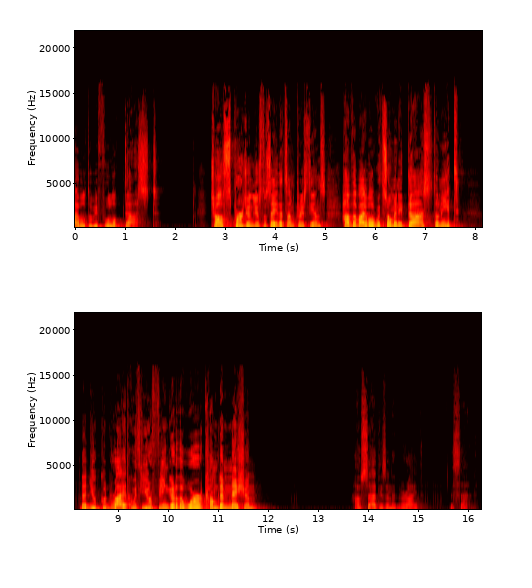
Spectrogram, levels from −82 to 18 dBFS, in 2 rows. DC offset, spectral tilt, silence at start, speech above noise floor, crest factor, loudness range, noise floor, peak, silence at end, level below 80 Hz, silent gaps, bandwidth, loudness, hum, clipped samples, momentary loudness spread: under 0.1%; -4 dB/octave; 0 s; 52 dB; 22 dB; 19 LU; -79 dBFS; -6 dBFS; 0.3 s; -82 dBFS; none; 15.5 kHz; -26 LUFS; none; under 0.1%; 19 LU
